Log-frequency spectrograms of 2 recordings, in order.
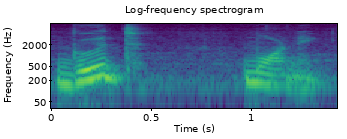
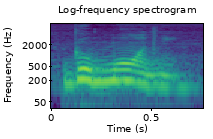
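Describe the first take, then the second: First: Good ends with a clear d sound. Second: Good ends with a b sound before morning. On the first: "Two words" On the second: "in connected speech, it becomes like"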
